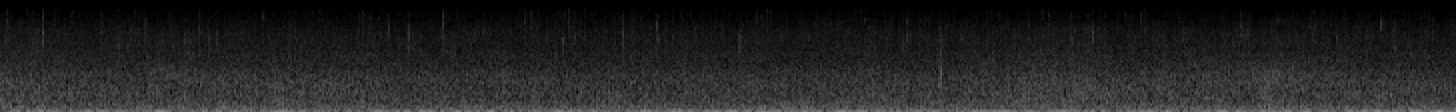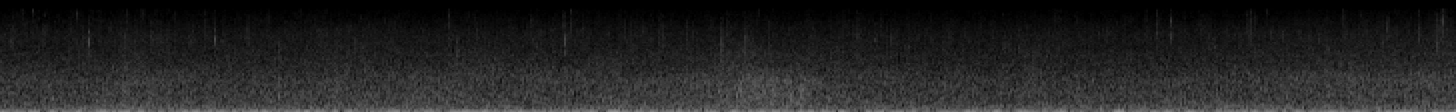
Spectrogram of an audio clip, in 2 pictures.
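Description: Rain falling steadily, with scattered drop ticks, over a bed of steady low droning tones.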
